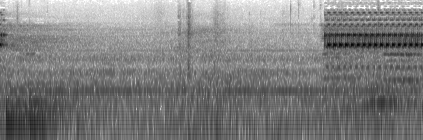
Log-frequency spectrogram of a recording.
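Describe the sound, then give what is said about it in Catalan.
During a radio show a telephone rings: after a few seconds of quiet background, a loud, rapidly pulsing high electronic trill starts abruptly and continues to the end. “aquí sembla que ens truquen.”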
